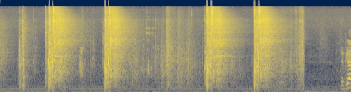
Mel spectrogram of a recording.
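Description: A pneumatic nail gun fires with sharp hissing bangs.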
